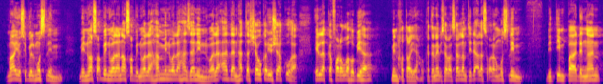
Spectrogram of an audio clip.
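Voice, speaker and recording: A man with an Indonesian accent delivers a sermon to a mosque congregation. His voice sits a little high for a man. He swings between raised, emphatic lines and quiet, confiding asides, tossing questions to the listeners and chuckling at his own jokes. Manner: animated, rising for emphasis and dropping low for asides, asks the audience questions. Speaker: preacher.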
